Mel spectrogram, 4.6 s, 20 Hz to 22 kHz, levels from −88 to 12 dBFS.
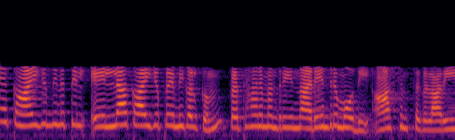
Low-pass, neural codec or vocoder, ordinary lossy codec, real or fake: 3.6 kHz; none; none; real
